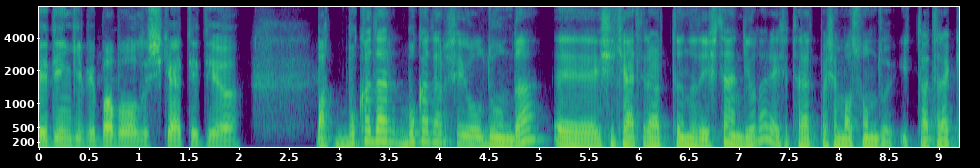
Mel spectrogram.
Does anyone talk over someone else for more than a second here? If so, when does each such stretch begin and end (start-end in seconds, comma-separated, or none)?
none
